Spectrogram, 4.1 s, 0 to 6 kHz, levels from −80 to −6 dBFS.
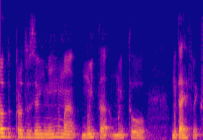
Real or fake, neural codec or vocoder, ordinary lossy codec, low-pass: real; none; none; 5.4 kHz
